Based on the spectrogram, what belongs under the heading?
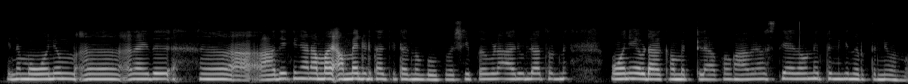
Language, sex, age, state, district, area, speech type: Malayalam, female, 45-60, Kerala, Kozhikode, urban, spontaneous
